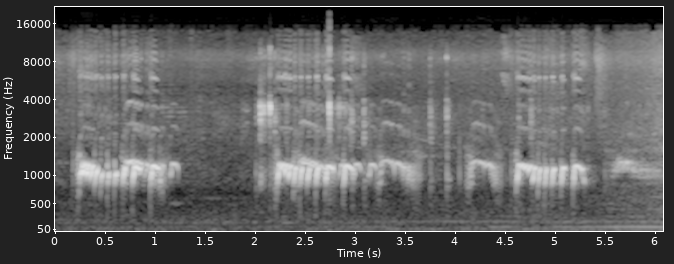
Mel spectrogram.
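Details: Local zebra dove calling to stimulate lazy doves into calling: rapid stuttering coos broken into quick pulses, then longer rolling trills, delivered in bursts about a second long separated by pauses.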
